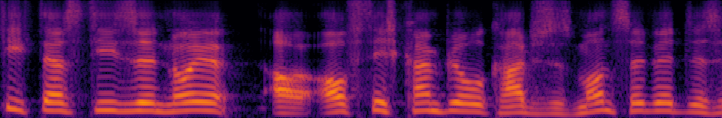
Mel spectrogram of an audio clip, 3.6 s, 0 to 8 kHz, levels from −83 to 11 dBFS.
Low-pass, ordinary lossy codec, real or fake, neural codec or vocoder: none; none; fake; codec, 16 kHz, 0.7 kbps, FocalCodec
